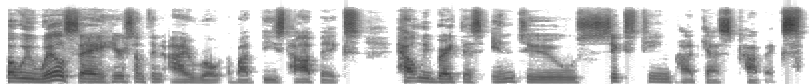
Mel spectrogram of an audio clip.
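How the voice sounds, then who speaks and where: A man's voice: fairly low pitch, darkish tone. A man hosting a podcast, talking casually and explaining with personal examples, often repeating words as he goes. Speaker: podcast host.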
